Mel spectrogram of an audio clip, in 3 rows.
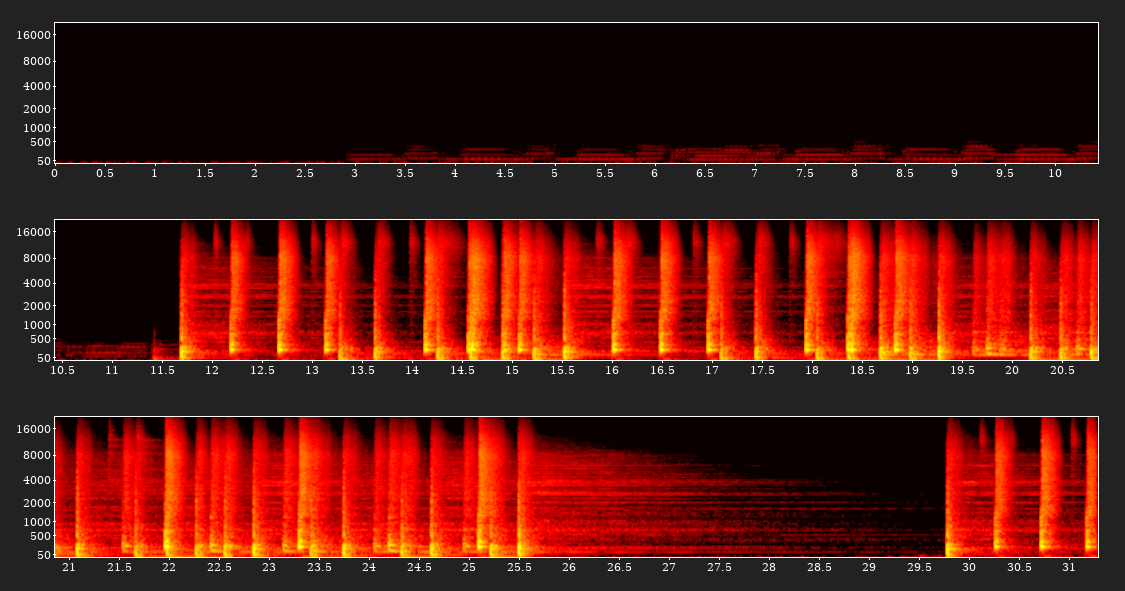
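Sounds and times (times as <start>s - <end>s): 
inverted drums: 11.7s - 26.2s, 29.8s - 31.2s.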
